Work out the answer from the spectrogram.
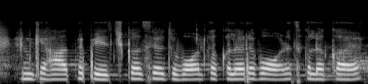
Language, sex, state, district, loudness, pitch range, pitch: Hindi, female, Rajasthan, Nagaur, -14 LUFS, 235-255 Hz, 245 Hz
